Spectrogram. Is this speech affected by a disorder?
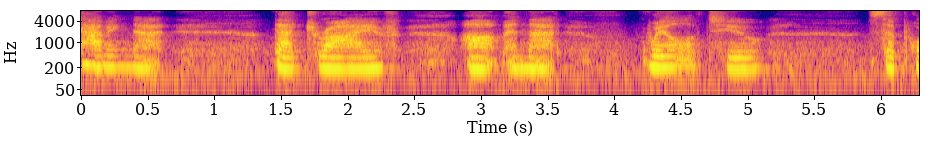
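Yes: cerebral palsy; very premature birth.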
